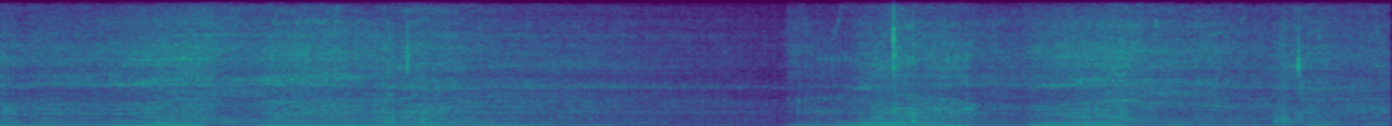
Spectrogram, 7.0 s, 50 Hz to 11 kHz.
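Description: A 2023 Honda Fan 160 motorcycle engine revving hard during a wheelie, loud and close, rising and falling through repeated throttle surges with a brief dip before pulling again.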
